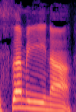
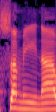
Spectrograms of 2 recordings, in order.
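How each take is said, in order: First: The name begins with a non-s sound. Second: The name begins with a plain s sound. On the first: The name carries its intended meaning. The speaker calls it right. "say Samina" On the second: The name means something unflattering. The speaker calls it wrong. "not Samina with a sin"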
